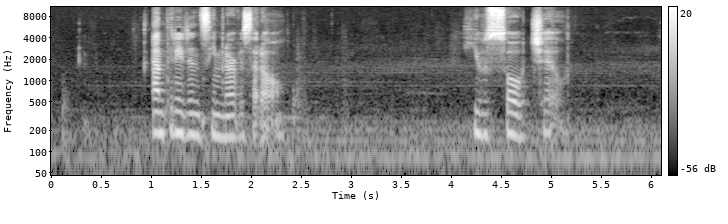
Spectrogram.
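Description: A young woman speaks softly and emotionally up close.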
